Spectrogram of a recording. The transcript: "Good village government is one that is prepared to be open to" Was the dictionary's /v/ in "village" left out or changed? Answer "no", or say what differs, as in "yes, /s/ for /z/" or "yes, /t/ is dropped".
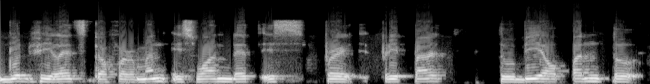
yes, /f/ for /v/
